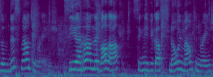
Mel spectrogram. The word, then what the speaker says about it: Nevada: this mountain range cm Nevada significant snow a mountain range any less so supposing we use the authentic like intended pronunciation the state should be pronounced Nevada despite how obnoxious that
